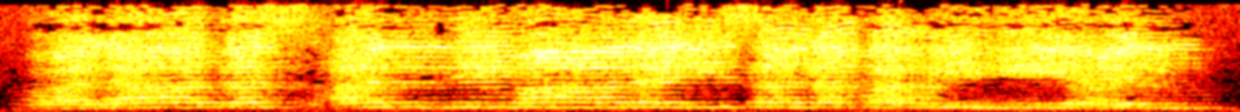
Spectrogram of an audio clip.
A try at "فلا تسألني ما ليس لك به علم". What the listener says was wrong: तस्अलनी और लका लंबा नहीं खींचे, फिर से पढ़े फला ما ليس لك به علم إني أعظك أن تكون من الجاهلين قال رب إني أعوذ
